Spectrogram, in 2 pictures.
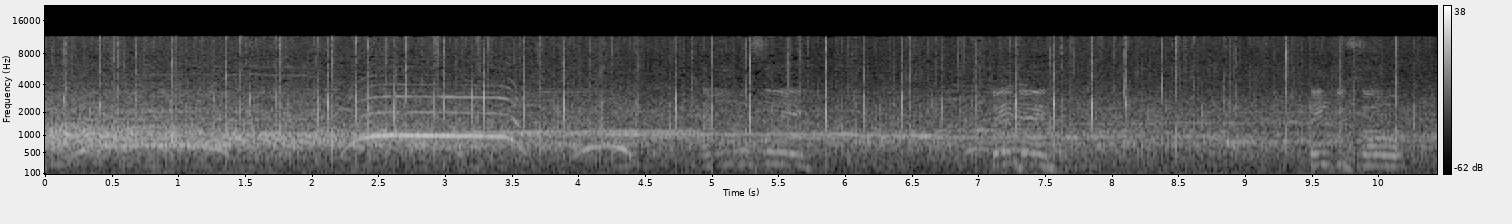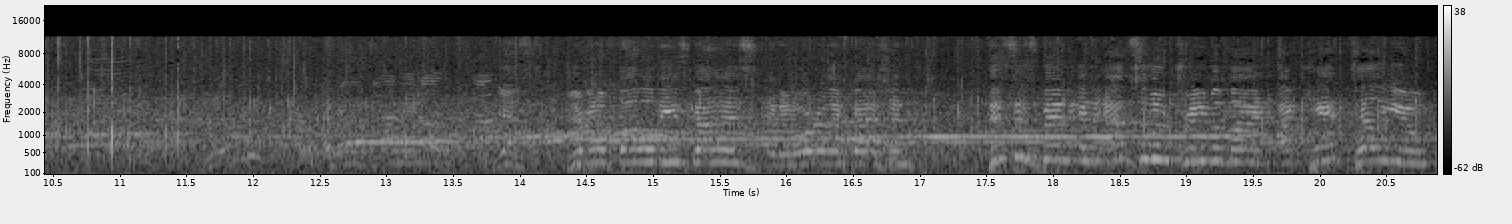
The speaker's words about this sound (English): Would you please leap to your feet and give me yes! a huge round of applause for the Star Wars The Force Awakens.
